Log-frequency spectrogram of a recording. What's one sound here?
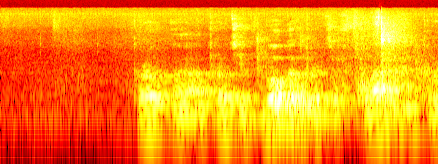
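A middle-aged man speaks calmly through a clip-on microphone.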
